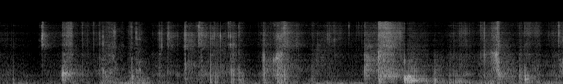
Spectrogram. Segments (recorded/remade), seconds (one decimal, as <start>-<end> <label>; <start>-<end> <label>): 0.0-1.0 remade; 1.0-1.5 recorded; 1.5-5.6 remade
